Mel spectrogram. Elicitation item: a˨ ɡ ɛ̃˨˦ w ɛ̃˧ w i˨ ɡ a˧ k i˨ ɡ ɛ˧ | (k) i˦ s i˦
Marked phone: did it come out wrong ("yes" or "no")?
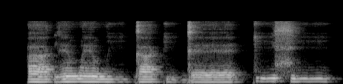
no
